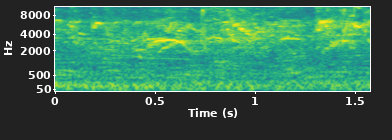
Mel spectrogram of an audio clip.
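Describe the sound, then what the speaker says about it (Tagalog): Pigeons and other birds at the Malabon pet market chirp and call in short bursts over a dense bed of market hubbub, with faint crowd murmur in the background. "Ang kalapati na hindi lumilipad."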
